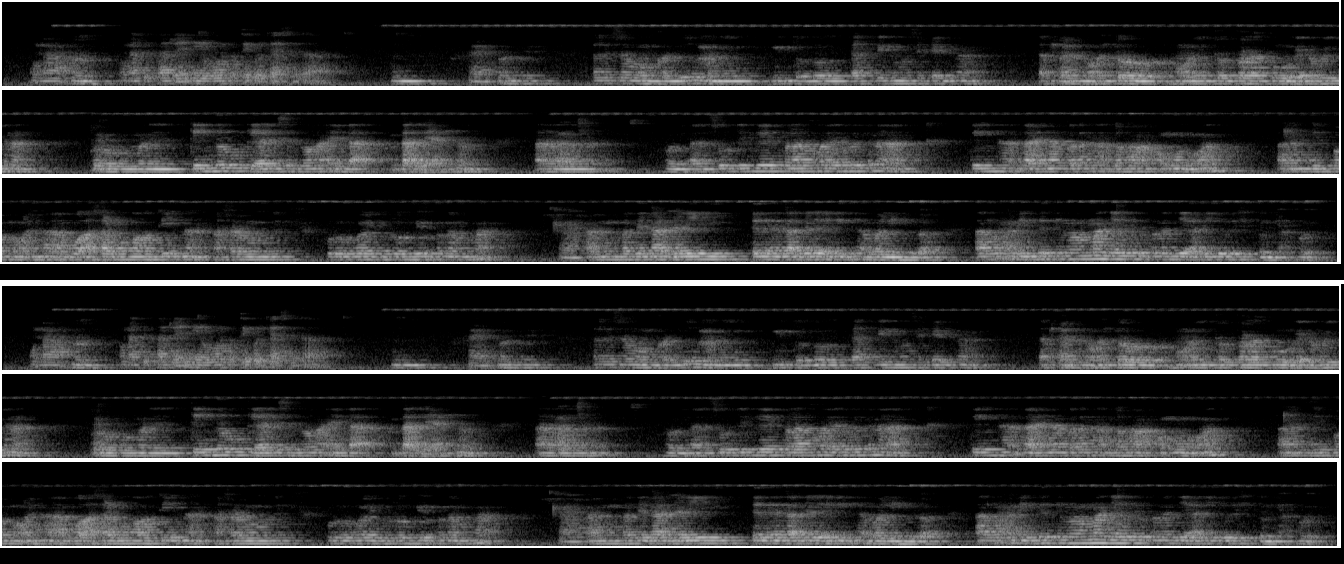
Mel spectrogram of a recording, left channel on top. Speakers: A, on the right (about 55°); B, on the left (about 80°).
A: ᱚᱱᱟ
B: ᱦᱳᱭ
A: ᱚᱱᱟ ᱪᱮᱛ ᱪᱮᱛᱟᱱ ᱨᱮ ᱱᱤᱨᱵᱷᱚᱨ ᱠᱟᱛᱮᱫ ᱠᱚ ᱪᱟᱥ ᱮᱫᱟ ᱟᱨ
B: ᱩᱸ
A: ᱦᱮᱸ
B: ᱦᱳᱭ ᱦᱳᱭ ᱟᱞᱮ ᱥᱮᱫ ᱦᱚᱸ ᱚᱱᱠᱟᱜᱮ ᱢᱟᱱᱮ ᱱᱤᱛᱚᱜ ᱫᱚ ᱪᱟᱥ ᱫᱤᱱ ᱦᱚᱸ ᱥᱮᱴᱮᱨᱮ ᱮᱱᱟ᱾ ᱛᱟᱯᱚᱨᱮ
A: ᱦᱮᱸ
B: ᱱᱚᱜᱚᱭ ᱛᱚ ᱱᱚᱜ ᱚᱭ ᱛᱚ ᱛᱚᱞᱟ ᱠᱚ ᱮᱨ ᱦᱩᱭ ᱟᱠᱟᱱᱟ ᱛᱚ
A: ᱦᱮᱸ ᱦᱮᱸ
B: ᱢᱟᱱᱮ ᱛᱮᱦᱤᱧ ᱫᱚ ᱜᱚᱝᱠᱮ ᱟᱞᱮᱥᱮᱫ ᱫᱚ ᱦᱟᱸᱜ ᱮ ᱫᱟᱜ ᱫᱟᱜ ᱞᱮᱜᱟᱭ ᱦᱮ ᱟᱨ
A: ᱟᱪᱪᱷᱟ ᱦᱮᱸ
B: ᱦᱳᱭ ᱟᱨ ᱥᱩᱨᱫᱤᱱᱜᱮ ᱛᱚᱞᱟ ᱠᱚᱦᱚᱸ ᱮᱨ ᱦᱩᱭ ᱟᱠᱟᱱᱟ ᱟᱨ ᱛᱮᱦᱤᱧ ᱦᱟᱸᱜ ᱫᱟᱜ ᱮ ᱧᱟᱢ ᱟᱠᱟᱫᱟ ᱦᱟᱸᱜ ᱟᱫᱚ ᱦᱟᱸᱜ ᱚᱢᱚᱱᱚᱜ-ᱟ᱾ ᱟᱨ
A: ᱦᱮᱸ
B: ᱱᱚᱜ ᱚᱭ ᱦᱟᱸᱜ ᱟᱵᱚᱣᱟᱜ ᱟᱥᱟᱲ ᱵᱚᱸᱜᱟ ᱦᱚ ᱛᱤᱭᱳᱜᱱᱟ ᱟᱥᱟᱲ ᱵᱚᱸᱜᱟᱮ ᱨᱮ ᱦᱩᱲᱩ ᱨᱚᱦᱚᱭ ᱫᱷᱩᱨᱟᱹᱜ ᱦᱩᱭᱩᱜ ᱠᱟᱱᱟᱢ ᱦᱟᱸᱜ᱾
A: ᱦᱮᱸ ᱦᱮᱸ
B: ᱟᱨ ᱱᱚᱝᱠᱟᱜᱮ ᱫᱟᱜ ᱡᱟᱹᱲᱤ ᱛᱤᱱᱟᱹᱜ ᱮ ᱫᱟᱜ ᱡᱟᱹᱲᱤᱭᱮᱜ ᱤᱱᱟᱹᱜ ᱜᱮ ᱦᱟᱸᱜ ᱵᱷᱟᱹᱞᱤ ᱦᱩᱭᱩᱜ-ᱟ᱾ ᱟᱨ ᱵᱟᱠᱷᱟᱱ
A: ᱦᱳᱭ
B: ᱤᱱᱠᱟᱹ ᱛᱮᱢᱟ ᱢᱟ ᱧᱮᱞ ᱦᱩᱭᱩᱜ ᱠᱟᱱᱟ ᱡᱮ ᱟᱹᱰᱤ ᱡᱳᱨᱮ ᱥᱤᱛᱩᱝᱮᱜ-ᱟ ᱦᱳᱭ᱾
